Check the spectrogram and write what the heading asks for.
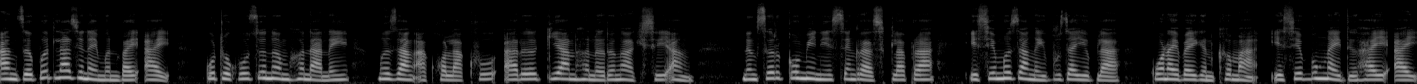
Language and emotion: Bodo, neutral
